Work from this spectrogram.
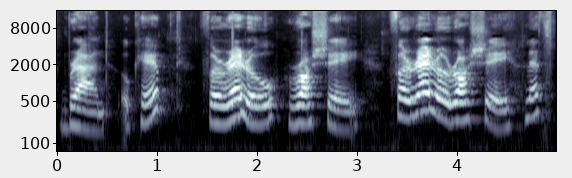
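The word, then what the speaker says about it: Ferrero Rocher: seventh so when आई वाज आय used तू pronounce this Italian chocolate brand आज फेरी रोकर mummy मेरे को रोकर वाली चॉकलेट खानी है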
